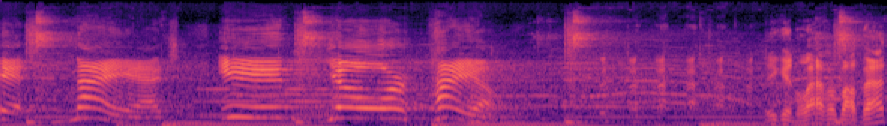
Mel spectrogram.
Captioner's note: laugh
